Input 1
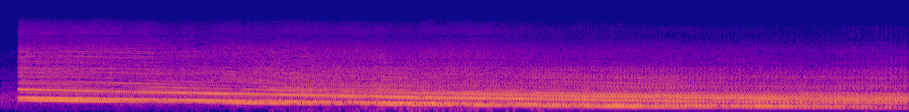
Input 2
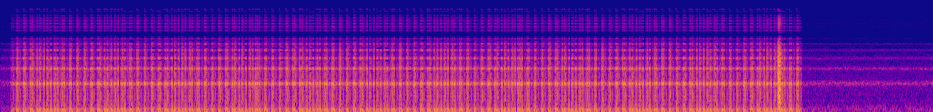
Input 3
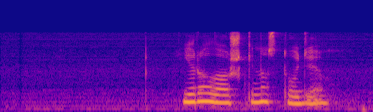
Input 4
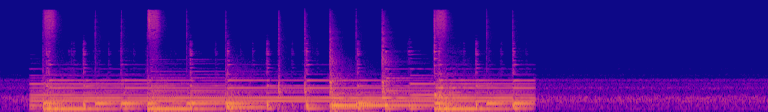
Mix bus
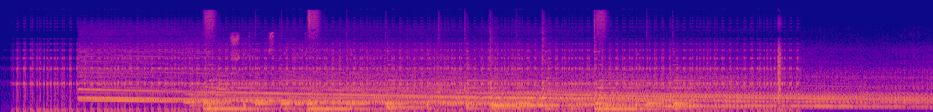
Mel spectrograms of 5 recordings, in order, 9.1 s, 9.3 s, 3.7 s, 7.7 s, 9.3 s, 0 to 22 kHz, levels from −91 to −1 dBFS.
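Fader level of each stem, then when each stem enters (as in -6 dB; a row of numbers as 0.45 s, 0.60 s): -2.0 dB, -13.5 dB, -11.0 dB, -1.5 dB; 0.60 s, 0.00 s, 0.00 s, 1.60 s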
